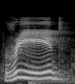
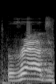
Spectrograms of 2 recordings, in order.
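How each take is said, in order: First: The word is said with the present-tense vowel. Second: The word is said with the past-tense vowel. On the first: This is the present-tense form. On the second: This is the past-tense form.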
